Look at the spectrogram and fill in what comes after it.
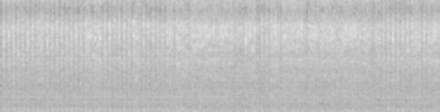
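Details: Yard King snowblower, full throttle, choke on; runs with a lumpy, stumbling beat and wandering speed while the carburetor high-speed mixture screw is adjusted; the mixture is off.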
